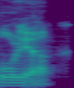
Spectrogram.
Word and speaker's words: Borja: It's spelled Borga, but it's pronounced Borja.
